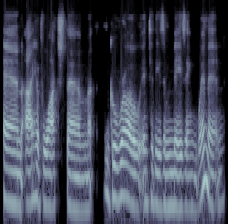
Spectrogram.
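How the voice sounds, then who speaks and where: A woman's voice: deep voice, steady tone, takes it slowly, mellow. A woman hosting a podcast interview as a coach, speaking in an earnest, reflective and supportive way. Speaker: podcast host and dating coach. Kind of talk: casual interview conversation.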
